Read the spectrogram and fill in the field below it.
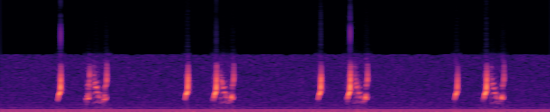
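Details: Common quail (batair), labelled as a female, calling in quick three-note bursts: a clipped first note and then a closer pair, repeated four times at one-second intervals over a constant low hum.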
